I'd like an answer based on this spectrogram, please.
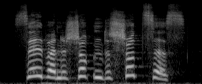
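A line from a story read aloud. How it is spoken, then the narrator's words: Calling out. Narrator (German): rief ich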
